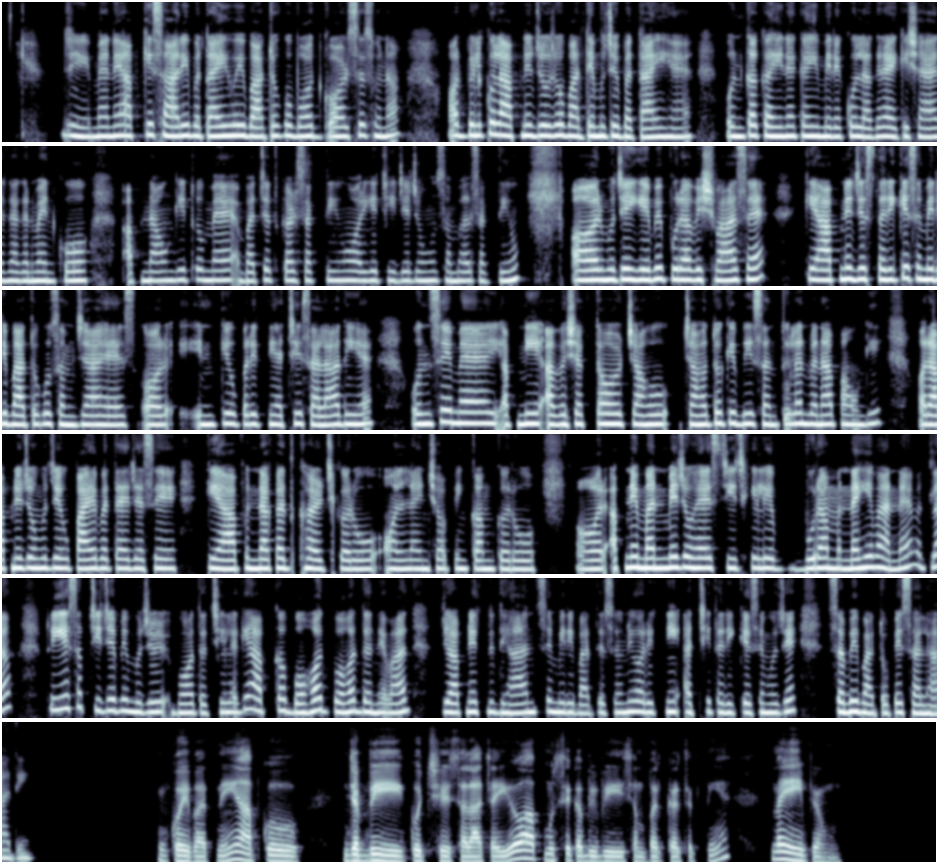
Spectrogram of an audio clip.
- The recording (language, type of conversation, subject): Hindi, advice, आप आवश्यकताओं और चाहतों के बीच संतुलन बनाकर सोच-समझकर खर्च कैसे कर सकते हैं?
- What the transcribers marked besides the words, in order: in English: "शॉपिंग"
